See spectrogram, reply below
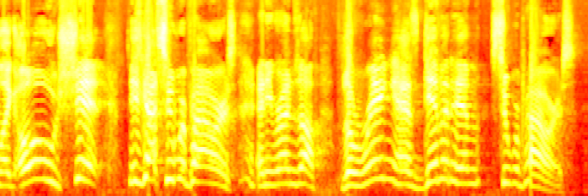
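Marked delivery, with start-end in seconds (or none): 0.2-2.4 high, mock-startled bad-guy gasp; alarmed. Villains seeing Abyss powered up, mock alarm. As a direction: recoil at a hero's new power. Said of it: "they see this and".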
